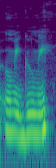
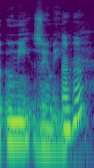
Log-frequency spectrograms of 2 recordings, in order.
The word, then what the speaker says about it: Umizoomi: And so I love that you're calling it Team Umigoomi. Well, now that I realize I've written down, I wrote it correctly. I didn't spell it right, but I did look. Obviously, I wrote Team Umizoomi.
